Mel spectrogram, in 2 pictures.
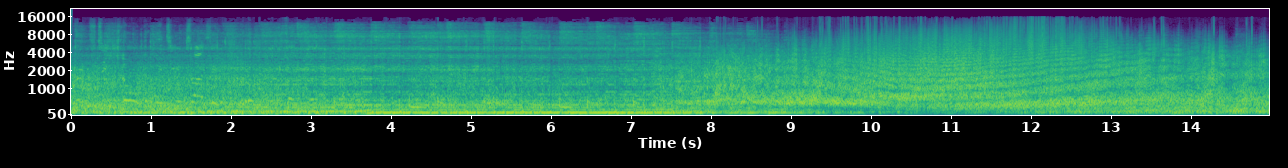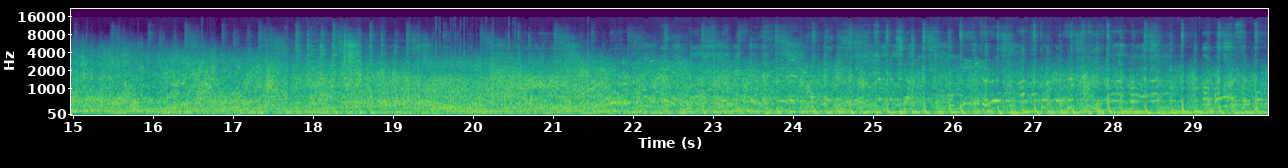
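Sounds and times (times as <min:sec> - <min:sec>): loud jet noise: 0:00.0 - 0:29.9.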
